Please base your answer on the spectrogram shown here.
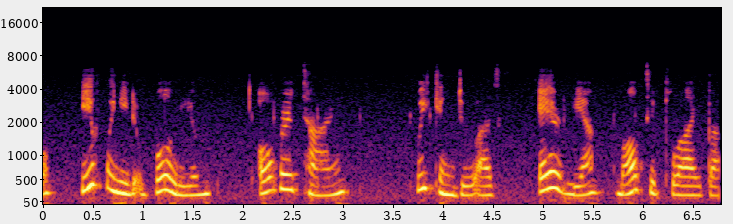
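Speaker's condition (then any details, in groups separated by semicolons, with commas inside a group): No condition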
